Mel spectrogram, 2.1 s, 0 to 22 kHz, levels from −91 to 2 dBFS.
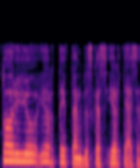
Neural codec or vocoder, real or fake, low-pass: none; real; 7.2 kHz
